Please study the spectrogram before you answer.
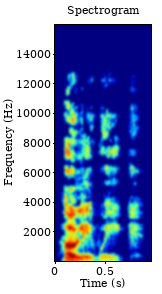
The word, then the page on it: holy week: British English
